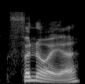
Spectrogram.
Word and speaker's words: Finoia: It's Mike Finoia. – Almost. – Almost. – 98%. Give you an A minus, but yeah, great effort. It's Finoia.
